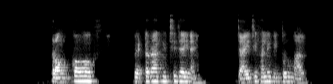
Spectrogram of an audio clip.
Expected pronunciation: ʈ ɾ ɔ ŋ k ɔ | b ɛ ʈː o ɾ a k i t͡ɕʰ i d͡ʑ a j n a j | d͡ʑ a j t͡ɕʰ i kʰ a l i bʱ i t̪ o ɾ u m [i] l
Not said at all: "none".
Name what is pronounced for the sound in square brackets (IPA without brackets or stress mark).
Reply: a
